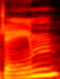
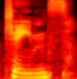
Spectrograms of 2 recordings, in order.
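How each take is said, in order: First: The final s sound is left off. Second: The final s sound is clearly pronounced. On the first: This is how a Thai speaker says it. "nobody pronounces the S in Thai, like a Thai person would be would call him James" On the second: This is how a fluent English speaker says it. "he very clearly is like James"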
